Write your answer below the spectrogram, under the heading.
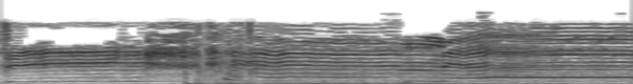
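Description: A crowd cheers and whoops steadily under a female singer holding a long, high sustained note during the US national anthem, the noisy roar of voices filling the background for the whole few seconds.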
